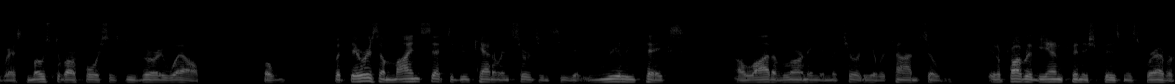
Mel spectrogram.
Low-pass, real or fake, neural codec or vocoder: 7.2 kHz; fake; codec, 16 kHz, 4 kbps, FreqCodec, larger model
